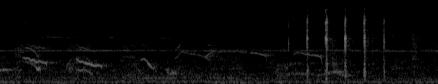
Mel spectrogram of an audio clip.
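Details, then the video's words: Miniature Schnauzer giving a series of thin, wavering whines that bend up and down in pitch, followed near the end by a few sharp clicking taps; a steady electrical hum runs underneath. "schnauzer miniatura"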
